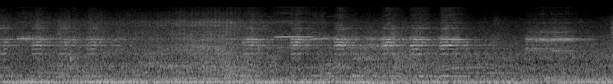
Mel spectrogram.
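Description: Street traffic ambience: a steady low engine hum, with vehicle horns tooting on and off and voices in the background.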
